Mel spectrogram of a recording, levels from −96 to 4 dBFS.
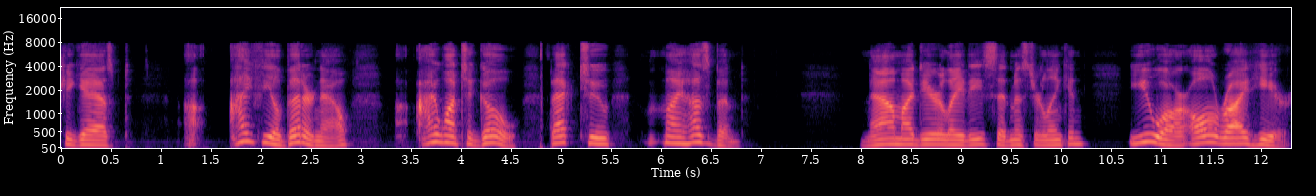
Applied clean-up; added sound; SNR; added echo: neural mask model DeepFilterNet 3.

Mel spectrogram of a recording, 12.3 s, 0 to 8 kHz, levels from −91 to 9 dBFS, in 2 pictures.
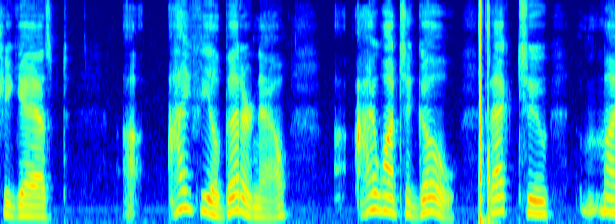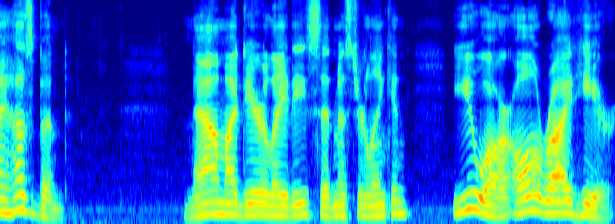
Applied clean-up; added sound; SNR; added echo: none; Computer keyboard; 2 dB; none.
